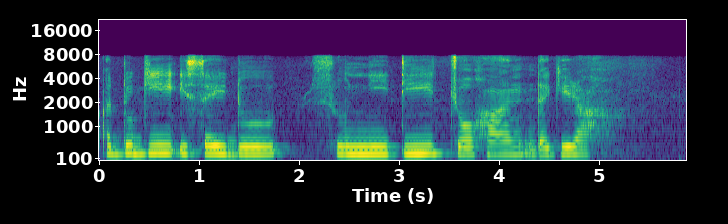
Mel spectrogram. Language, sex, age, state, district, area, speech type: Manipuri, female, 18-30, Manipur, Bishnupur, rural, read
